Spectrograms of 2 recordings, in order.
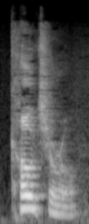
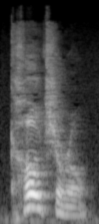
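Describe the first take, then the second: Both takes have the same delivery.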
